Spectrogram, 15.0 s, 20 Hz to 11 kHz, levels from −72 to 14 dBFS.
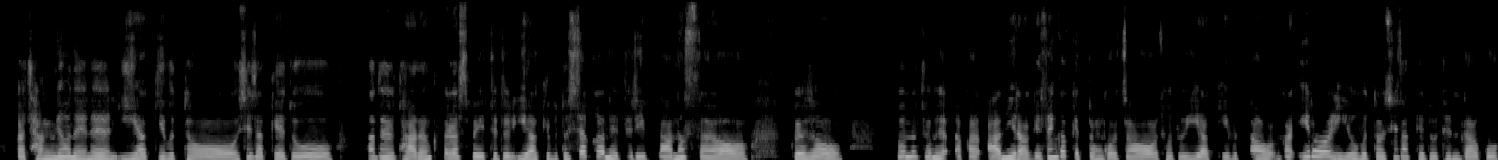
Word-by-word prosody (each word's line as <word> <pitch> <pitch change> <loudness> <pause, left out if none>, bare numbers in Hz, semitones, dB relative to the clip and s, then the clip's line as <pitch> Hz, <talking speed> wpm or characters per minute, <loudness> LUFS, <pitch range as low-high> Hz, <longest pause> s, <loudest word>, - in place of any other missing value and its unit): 그니까 200 - +1
작년에는 240 +2 +3
2 210 +2 -2
학기부터 205 -7 0
시작해도 210 -8 -1 0.3
다들 275 -1 0
다른 220 0 +1
classmate들 215 -8 -1
2 225 -2 +1
학기부터 220 -3 -1
시작한 330 +4 +1
애들이 180 -4 -2
많았어요. 195 -2 +2 0.4
그래서 255 -5 +2 0.5
그거는 330 0 0
좀 280 -4 +1
야 - - +1
약간 200 0 -2
안일하게 215 -3 +4
생각했던 275 - -1
거죠. 180 +2 +1
저도 190 -1 -5
2 185 +2 -2
학기부터 205 -2 -4 0.3
그니까 185 - -4
1 335 +2 0
월 335 -3 +4
이후부터 215 0 -1
시작해도 235 -4 -5
된다고 190 +1 -2
215 Hz, 335 characters per minute, -23 LUFS, 195-265 Hz, 0.5 s, 안일하게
